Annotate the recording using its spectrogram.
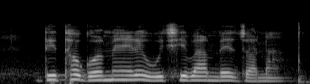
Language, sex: Venda, female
